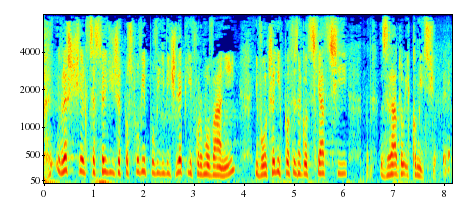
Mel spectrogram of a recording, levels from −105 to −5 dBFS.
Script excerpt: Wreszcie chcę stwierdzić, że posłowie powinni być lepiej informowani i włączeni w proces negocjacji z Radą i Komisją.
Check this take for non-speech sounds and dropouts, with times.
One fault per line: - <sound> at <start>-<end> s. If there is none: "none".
- laugh at 8.0-8.1 s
